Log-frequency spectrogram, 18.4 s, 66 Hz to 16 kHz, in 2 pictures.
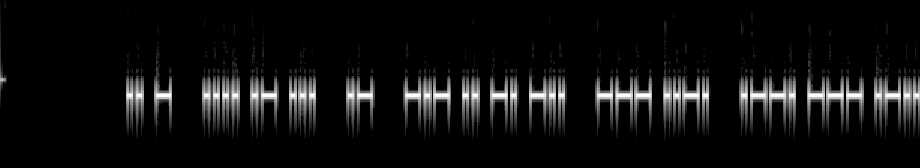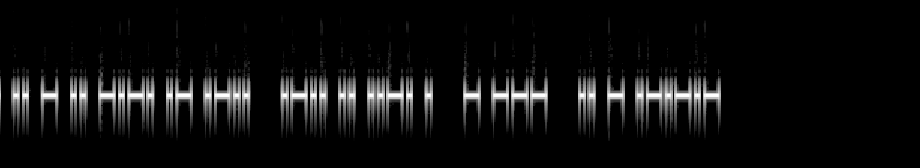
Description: Morse code, heard as a keyed tone, about 25 wpm, 700 Hz. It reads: IT HAS A KIND OF POLITICAL LIFE TO IT.
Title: Sentences from Top 1000 Words - Review Part 5 - 25wpm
